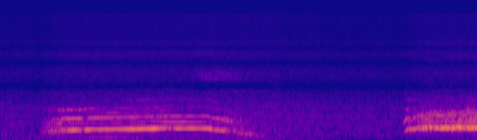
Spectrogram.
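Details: Alaskan Malamute, one year old, howling for the first time: a long steady harmonic tone of about two seconds sliding down at the end, then after a quiet gap a second howl begins.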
